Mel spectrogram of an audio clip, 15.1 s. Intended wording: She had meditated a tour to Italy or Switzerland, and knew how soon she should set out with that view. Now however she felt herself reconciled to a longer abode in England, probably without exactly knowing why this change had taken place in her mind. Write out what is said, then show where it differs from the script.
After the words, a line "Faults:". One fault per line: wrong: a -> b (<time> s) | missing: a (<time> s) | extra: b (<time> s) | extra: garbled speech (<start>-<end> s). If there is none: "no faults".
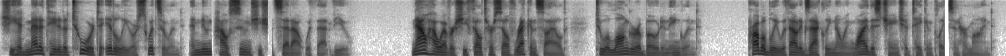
She had meditated a tour to Italy or Switzerland, and knew how soon she should set out with that view. Now however she felt herself reconciled to a longer abode in England, probably without exactly knowing why this change had taken place in her mind.
Faults:
no faults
